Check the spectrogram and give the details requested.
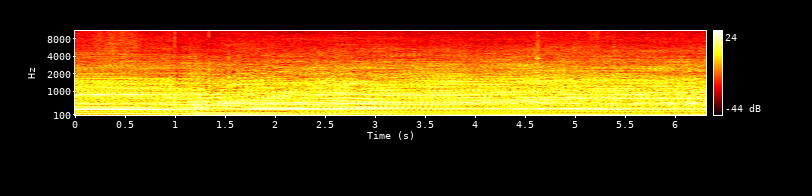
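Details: Washing machine on spin: deep, heavy diesel-like rumble with throbbing vibration hard enough to wobble the machine; new shock absorbers didn't fix it, cause found to be a broken drum bearing.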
